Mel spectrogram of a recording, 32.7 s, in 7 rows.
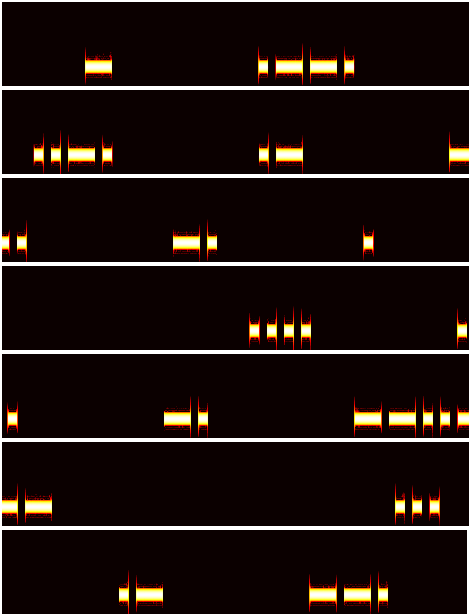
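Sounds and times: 
CW Morse code beeps: 0:00.8 - 0:01.1, 0:02.7 - 0:03.6, 0:05.0 - 0:05.8, 0:07.2 - 0:07.7, 0:09.2 - 0:09.6, 0:11.1 - 0:11.5, 0:16.6 - 0:17.1, 0:18.6 - 0:18.8, 0:20.3 - 0:20.8, 0:22.2 - 0:23.9, 0:27.3 - 0:27.8, 0:29.2 - 0:29.6, 0:31.1 - 0:31.9.

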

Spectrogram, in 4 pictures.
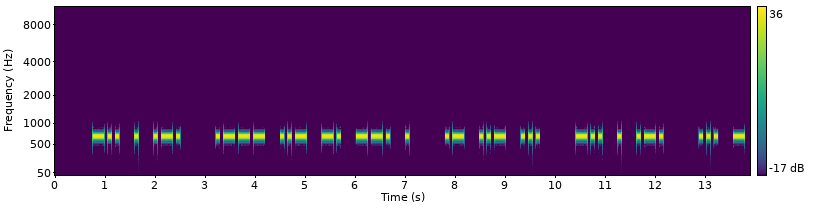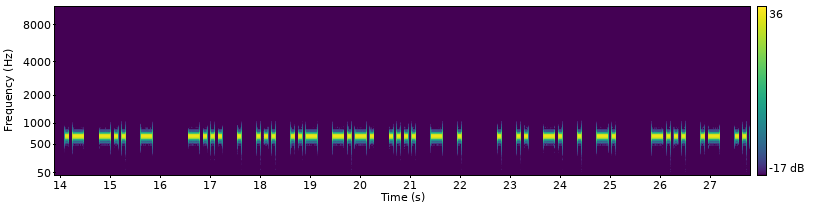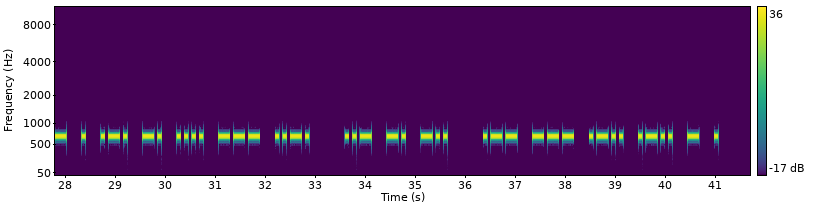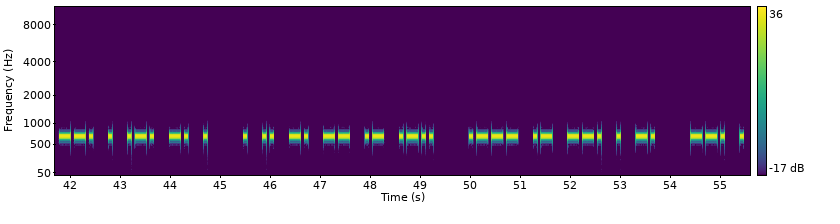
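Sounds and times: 
CW Morse code beeps: 0:00.8 - 0:02.6, 0:03.2 - 0:07.2, 0:07.8 - 0:09.8, 0:10.4 - 0:12.2, 0:12.9 - 0:15.9, 0:16.6 - 0:22.1, 0:22.8 - 0:25.2, 0:25.8 - 0:33.0, 0:33.6 - 0:35.8, 0:36.4 - 0:41.2, 0:41.8 - 0:44.9, 0:45.5 - 0:49.4, 0:50.0 - 0:53.8, 0:54.4 - 0:55.5.

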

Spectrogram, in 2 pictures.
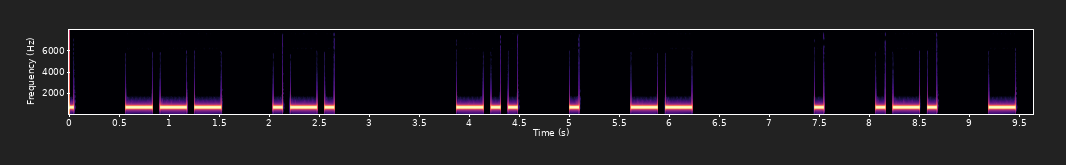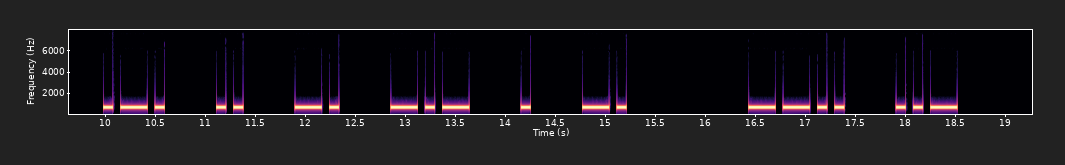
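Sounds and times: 
CW Morse code at tempo 70: 0:00.0 - 0:02.7, 0:03.9 - 0:04.5, 0:05.6 - 0:06.3, 0:08.1 - 0:11.3, 0:11.9 - 0:15.2, 0:16.4 - 0:18.6.

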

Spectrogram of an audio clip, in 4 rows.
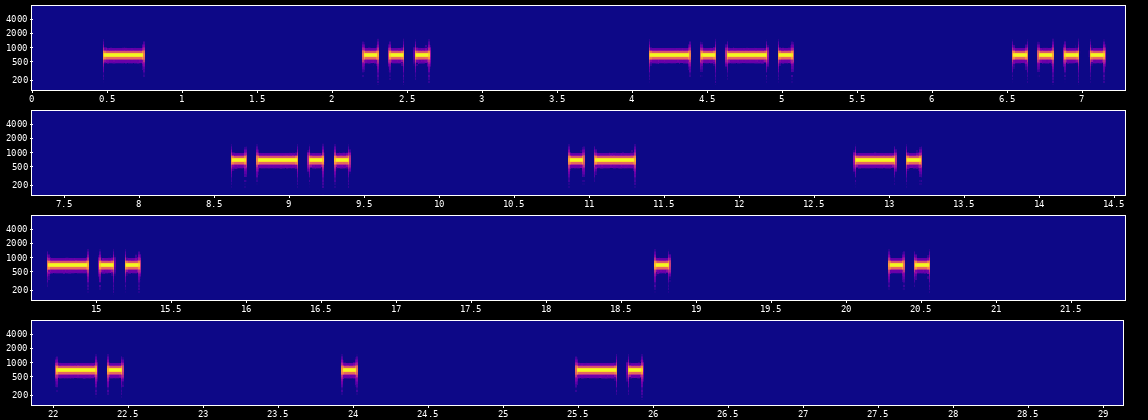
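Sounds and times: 
CW Morse code at tempo 70: 0:00.5 - 0:00.8, 0:02.2 - 0:02.7, 0:04.1 - 0:05.0, 0:06.6 - 0:07.1, 0:08.6 - 0:09.4, 0:10.9 - 0:11.3, 0:12.8 - 0:13.2, 0:14.7 - 0:15.3, 0:20.3 - 0:20.6, 0:22.0 - 0:22.5, 0:25.5 - 0:26.0.

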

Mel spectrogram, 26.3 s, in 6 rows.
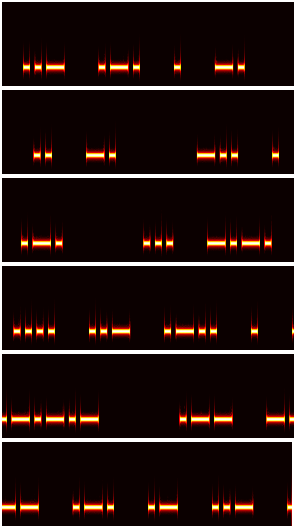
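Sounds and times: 
morse code beeps: 0:00.3 - 0:03.7, 0:04.9 - 0:06.1, 0:07.3 - 0:09.7, 0:10.9 - 0:13.9, 0:14.5 - 0:19.0, 0:20.2 - 0:26.2.

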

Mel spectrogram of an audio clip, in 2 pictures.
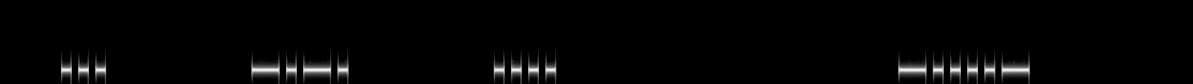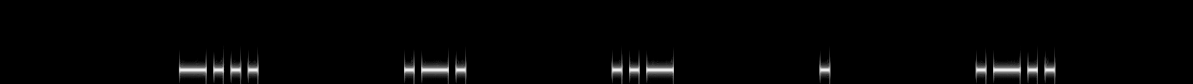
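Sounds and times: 
Morse code course tones: 0:00.6 - 0:01.1, 0:02.6 - 0:03.5, 0:09.0 - 0:10.3, 0:13.8 - 0:14.5, 0:16.0 - 0:16.5, 0:18.1 - 0:18.7, 0:21.8 - 0:22.5.

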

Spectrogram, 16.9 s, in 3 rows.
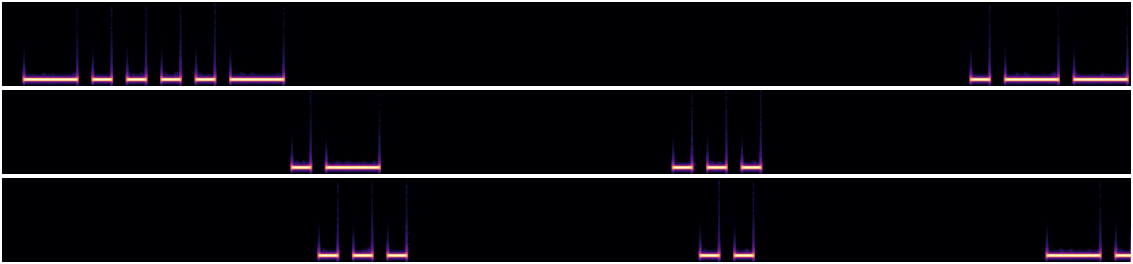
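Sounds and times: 
CW Morse code beeps: 0:00.1 - 0:01.4, 0:04.8 - 0:05.6, 0:07.1 - 0:07.6, 0:09.0 - 0:09.5, 0:12.9 - 0:13.4, 0:14.8 - 0:15.1, 0:16.5 - 0:16.9.

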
